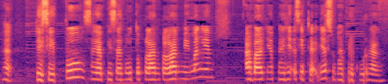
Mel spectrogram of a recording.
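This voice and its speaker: A woman's voice: mid-range voice, moderate pace, over music. A middle-aged woman with an East Javanese accent, a fish farmer and teacher telling her personal story to an interviewer, earnest and often giving thanks to God.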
